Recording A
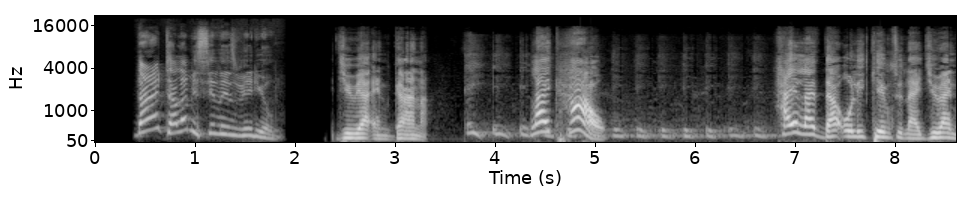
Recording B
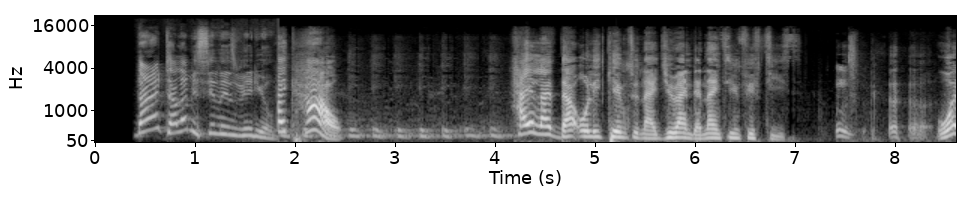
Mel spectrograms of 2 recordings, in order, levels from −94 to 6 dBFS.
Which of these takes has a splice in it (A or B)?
B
